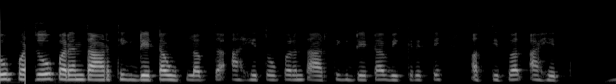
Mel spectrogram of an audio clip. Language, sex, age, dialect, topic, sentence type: Marathi, female, 25-30, Varhadi, banking, statement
